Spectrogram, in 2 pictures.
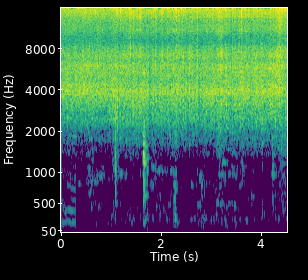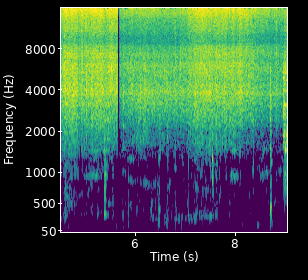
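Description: Eggplant pieces fry in a pan with a continuous, close sizzling hiss, broken by faint stirring scrapes and small pops, with no talking over it.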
